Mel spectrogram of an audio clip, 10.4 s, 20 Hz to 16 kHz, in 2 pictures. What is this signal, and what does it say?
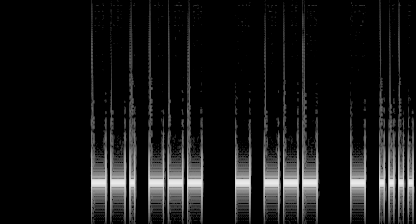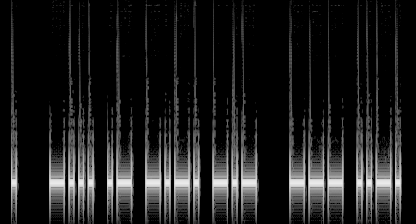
Morse code, heard as a keyed tone, about 19 wpm, 700 Hz. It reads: GO TO THE BACK OF
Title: Sentences with 5-Word Phrases - Spoken Beginning - 20wpm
